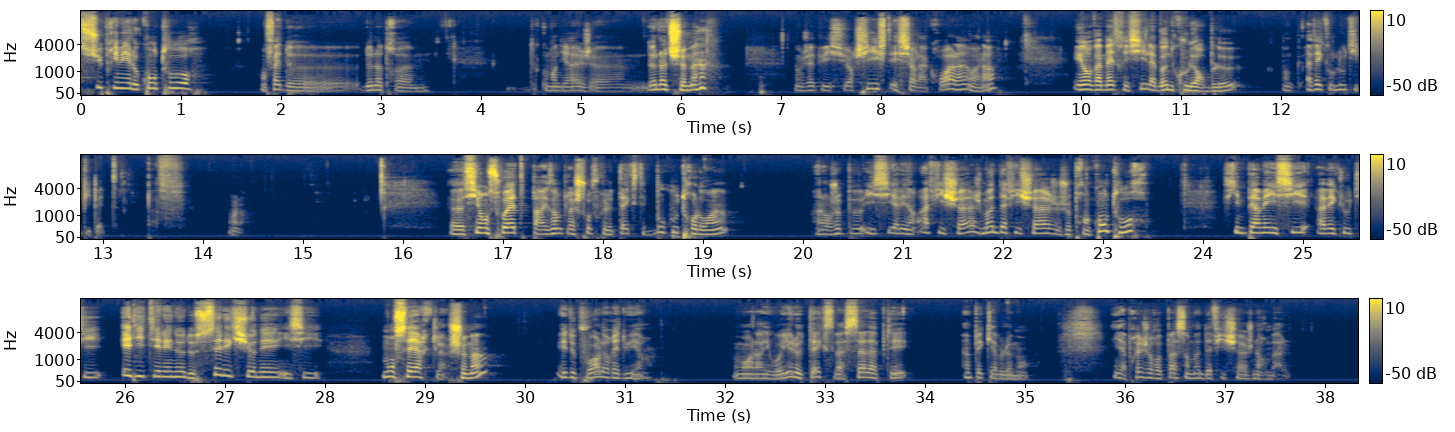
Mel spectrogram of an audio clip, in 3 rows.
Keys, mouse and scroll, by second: 3.9 click, 6.1 click, 8.8 shift+click, 10.0 click, 12.3 click, 13.2 click, 14.7 click, 15.1 click, 20.6 click, 23.1 click, 26.1 click, 27.7 click, 29.9 click, 31.4-35.5 ctrl+shift+drag, 36.1 click.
